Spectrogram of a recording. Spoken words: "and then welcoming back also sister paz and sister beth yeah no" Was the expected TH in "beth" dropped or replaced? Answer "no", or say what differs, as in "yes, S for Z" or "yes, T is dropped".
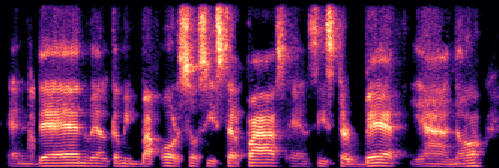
yes, T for TH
